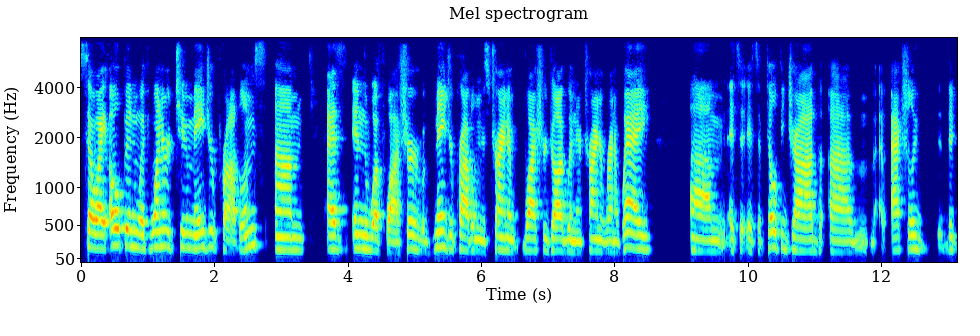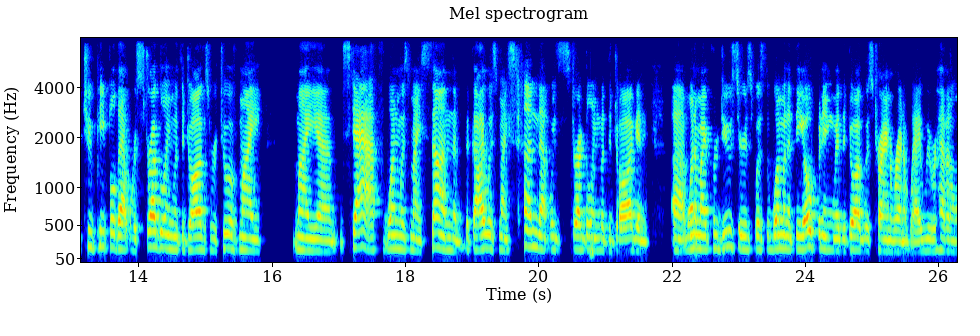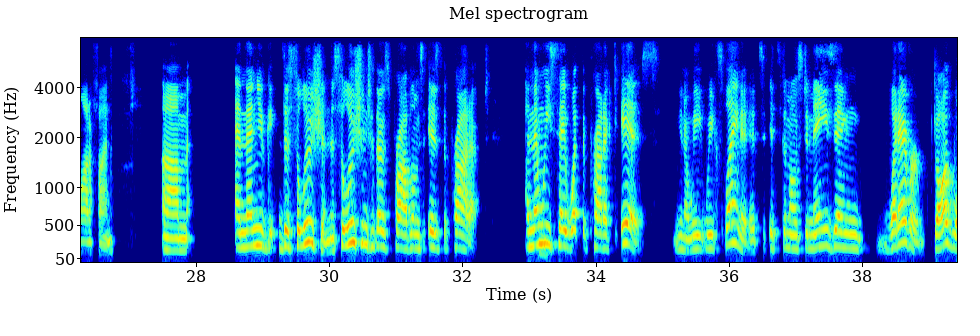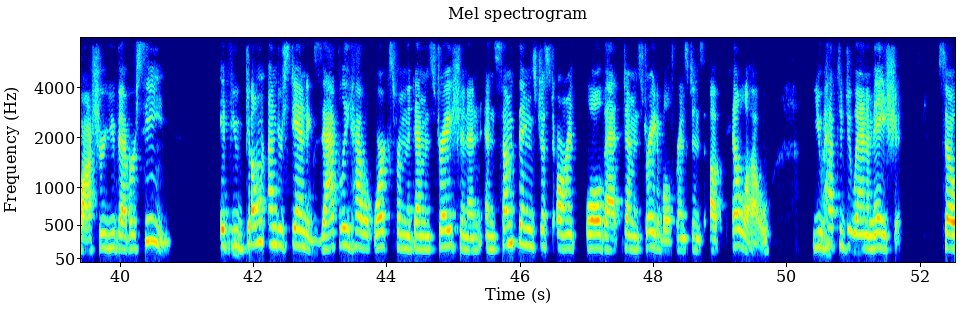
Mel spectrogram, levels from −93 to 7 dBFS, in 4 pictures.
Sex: female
